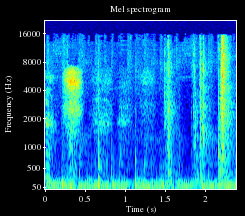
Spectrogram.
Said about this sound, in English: I'll get the door.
